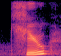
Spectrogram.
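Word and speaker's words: queue: I did mention that it is pronounced exactly as you would pronounce the letter Q okay cute Q it means to line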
